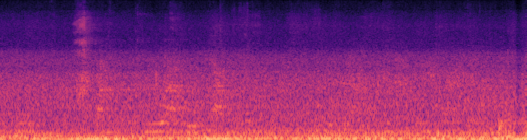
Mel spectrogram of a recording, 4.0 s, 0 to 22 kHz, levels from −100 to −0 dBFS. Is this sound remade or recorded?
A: remade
